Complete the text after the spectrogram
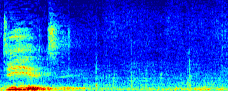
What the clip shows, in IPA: ˈdiːəti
